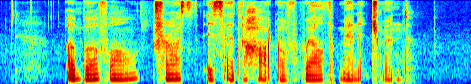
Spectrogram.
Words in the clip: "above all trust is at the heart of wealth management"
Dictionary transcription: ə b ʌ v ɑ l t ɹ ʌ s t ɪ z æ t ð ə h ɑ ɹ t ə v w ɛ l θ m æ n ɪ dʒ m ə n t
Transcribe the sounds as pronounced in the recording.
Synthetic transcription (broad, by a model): ə b ʌ v ɑ l t ɹ ʌ s t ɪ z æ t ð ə h ɑ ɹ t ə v w ɛ l θ m æ n ɪ dʒ m ə n t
